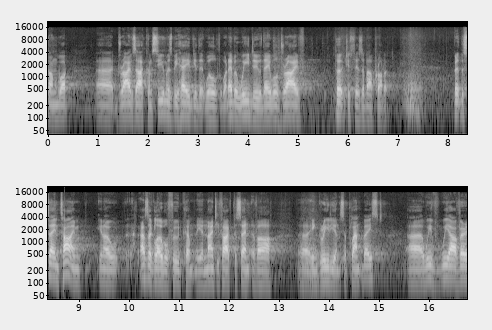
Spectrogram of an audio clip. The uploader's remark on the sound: The best of live interviews from GreenBiz events.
